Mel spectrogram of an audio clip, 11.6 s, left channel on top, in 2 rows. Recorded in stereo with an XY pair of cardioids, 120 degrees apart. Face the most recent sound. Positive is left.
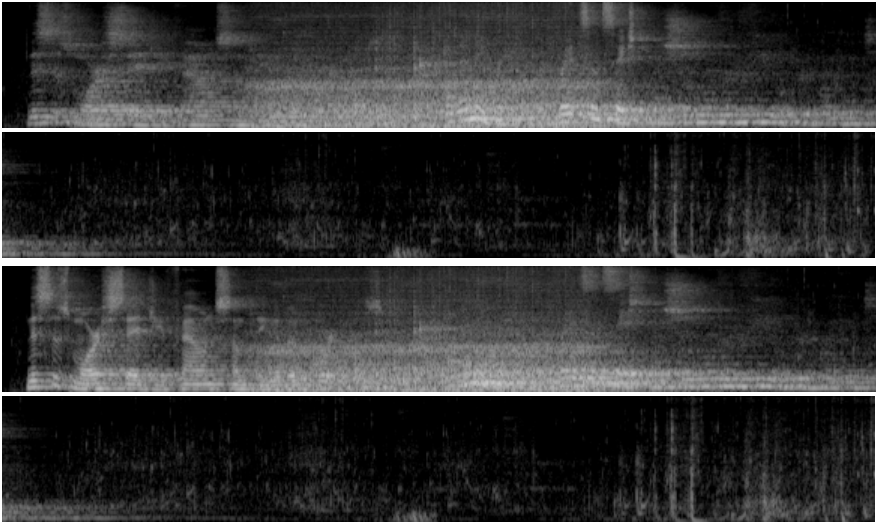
turn(degrees=-20)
